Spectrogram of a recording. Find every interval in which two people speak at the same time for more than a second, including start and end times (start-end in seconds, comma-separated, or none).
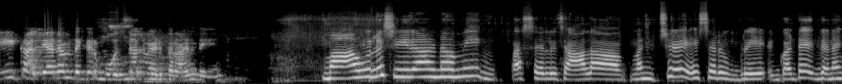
none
